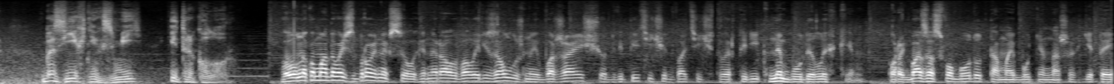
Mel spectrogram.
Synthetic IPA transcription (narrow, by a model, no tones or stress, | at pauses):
bɛzjixnʲiɣzmʲij | it̪ɾɪkɔ̰lˠɔ̰r | ɦɔlˠɔwnɐkɔmɑnd̪ɔʋɐt͡ʃzbɾɔjnɪxsɪlˠɦene̞ɾɑlˠʋɐlˠɛɾʲijzɐlˠuʒnɔjiʋːɐʒɑjɛʃt͡ʃɔd̪ʲʋʲit̪ɪsʲɐt͡ʃid̪ʋɑt͡sʲːɐt̚ʲt͡ʃːe̥t̪ʋɛrt̪ɪjɾʲiknɛbud̪ɛlˠexkɪ̰m | b̥ɔɾʔɔdʲbɑzɐsʋɔbɔd̪ʊt̪ɐmɐjbutʲnʲɐnɑʃɪɣdʲit̪ɛj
